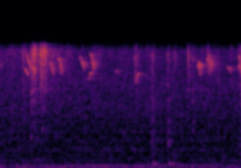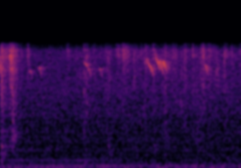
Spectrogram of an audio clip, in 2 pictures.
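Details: A brood of ten Buff Brahma chicks, only days old on a homestead, chirping with clustered high downslurred peeps, a few soft thumps and a steady low droning hum.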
